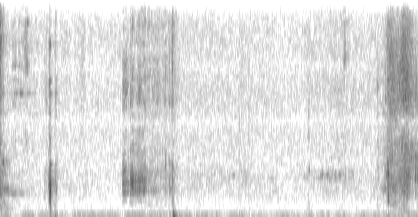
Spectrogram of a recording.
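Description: Quiet handling noise over a faint steady hum: a light click about half a second in and a soft thump a little after a second later.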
